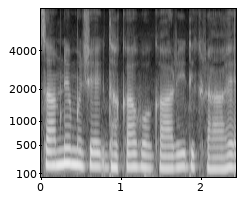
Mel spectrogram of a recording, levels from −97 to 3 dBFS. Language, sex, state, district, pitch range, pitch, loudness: Hindi, female, Arunachal Pradesh, Longding, 175-195 Hz, 180 Hz, -15 LUFS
